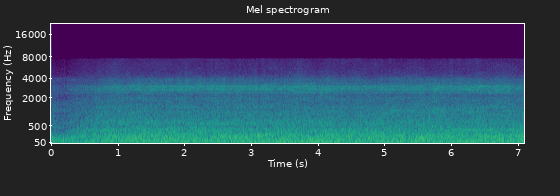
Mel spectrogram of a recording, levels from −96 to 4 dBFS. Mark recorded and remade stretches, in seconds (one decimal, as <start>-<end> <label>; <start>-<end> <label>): 0.0-2.3 remade; 2.3-3.2 recorded; 3.2-7.1 remade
